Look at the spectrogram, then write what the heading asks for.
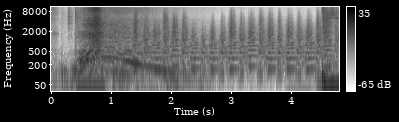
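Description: A car engine cranks and catches, then revs up loudly before settling into a steady, pulsing idle, with no one talking.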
